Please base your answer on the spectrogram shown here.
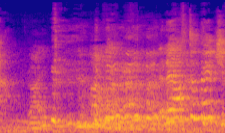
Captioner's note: laughter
